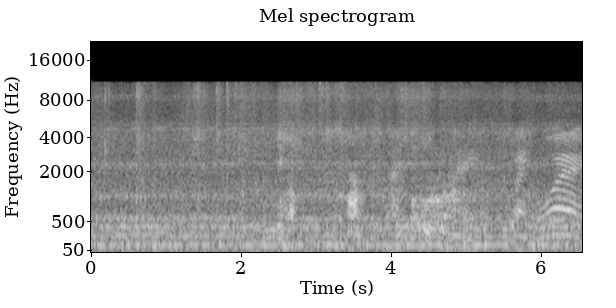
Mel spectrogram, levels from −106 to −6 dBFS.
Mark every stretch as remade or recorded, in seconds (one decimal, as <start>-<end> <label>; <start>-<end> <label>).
0.0-2.0 recorded; 2.0-5.9 remade; 5.9-6.6 recorded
